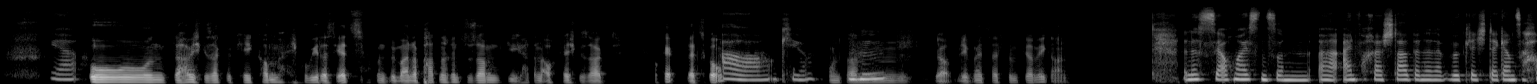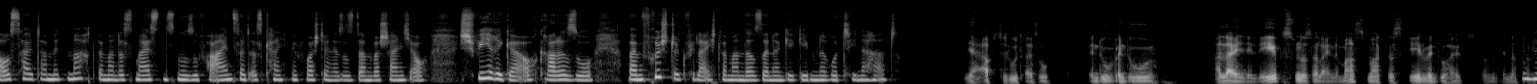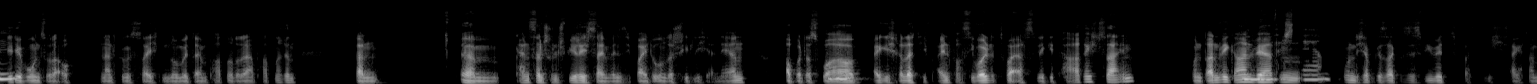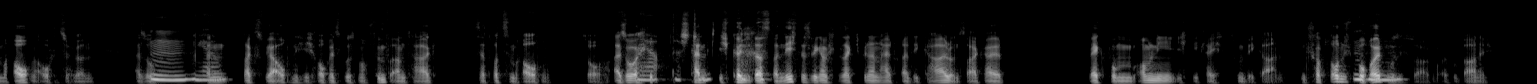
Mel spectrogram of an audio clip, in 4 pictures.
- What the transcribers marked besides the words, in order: in English: "let's go"; chuckle
- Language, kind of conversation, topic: German, podcast, Wie sieht deine Frühstücksroutine aus?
